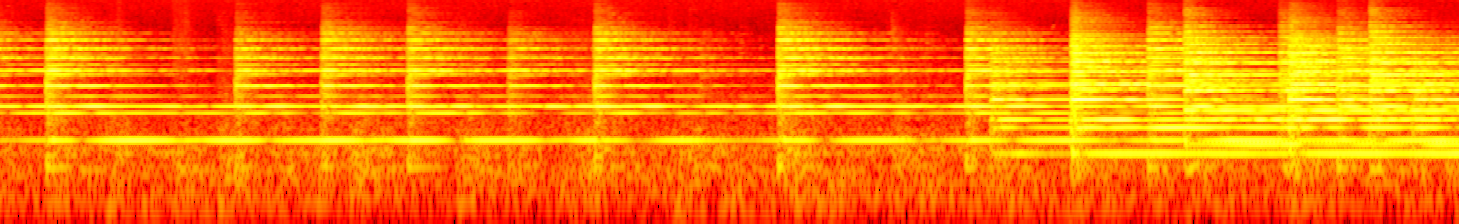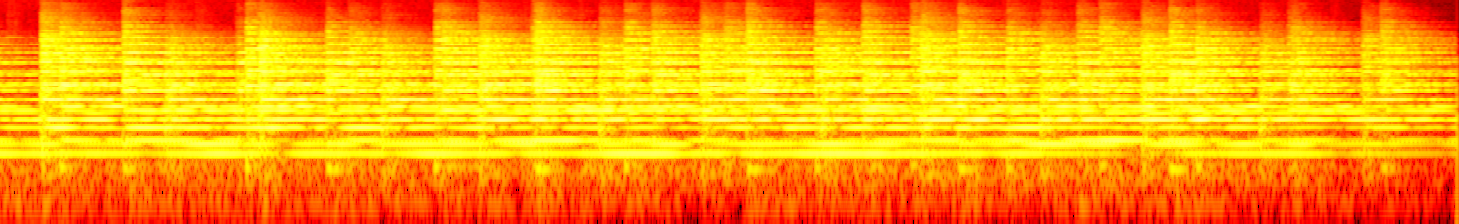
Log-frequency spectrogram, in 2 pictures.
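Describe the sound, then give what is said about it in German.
Noon ringing from the bells of a Catholic parish church in Schirn, Upper Franconia: a single bell first strikes at a slow, even pace, then more bells join after about ten seconds, building into a dense, continuous peal. “Das Mittagsläuten kommt heute von der katholischen Pfarrkirche St. Jakobus im oberfränkischen Schirn.”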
